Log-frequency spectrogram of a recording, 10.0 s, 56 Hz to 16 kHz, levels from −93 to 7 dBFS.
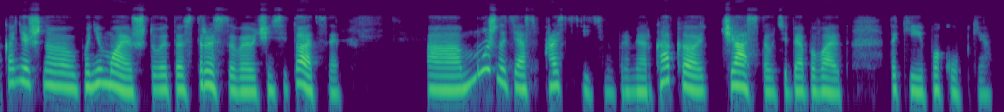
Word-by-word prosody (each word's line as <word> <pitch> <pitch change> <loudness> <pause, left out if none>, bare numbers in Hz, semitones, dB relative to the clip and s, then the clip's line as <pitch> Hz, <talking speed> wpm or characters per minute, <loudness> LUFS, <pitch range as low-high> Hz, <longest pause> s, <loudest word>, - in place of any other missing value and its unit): конечно, 225 -7 +1
понимаю, 205 -5 +2
что 180 +2 -1
это 180 0 -2
стрессовая 170 -5 -1
очень 160 +2 0
ситуация. 175 -5 0 0.9
А, 175 -1 +2
можно 295 - 0
тебя 190 -2 0
спросить, 180 -4 -5
например, 160 +1 -8
как, 275 - -1
э, 175 -5 +3
часто 205 -7 +5
у - - -9
тебя 165 +3 -4
бывают 155 -3 -2 0.4
такие 170 -3 -6
покупки? 145 -3 -10
180 Hz, 120 wpm, -25 LUFS, 160-210 Hz, 0.9 s, часто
